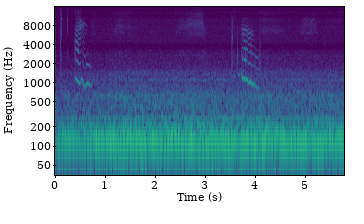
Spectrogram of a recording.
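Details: Black domestic cat meowing nonstop, said to react especially to sneezing: two short, wavering meows that slide downward, one near the start and another about three seconds later, over a loud, steady low hum or engine-like rumble.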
